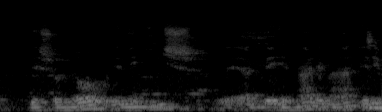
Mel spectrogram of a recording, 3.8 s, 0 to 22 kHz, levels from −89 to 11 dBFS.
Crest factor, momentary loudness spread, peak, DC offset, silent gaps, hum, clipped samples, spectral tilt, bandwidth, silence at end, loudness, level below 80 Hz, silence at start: 14 dB; 9 LU; -34 dBFS; under 0.1%; none; none; under 0.1%; -6.5 dB/octave; 10 kHz; 0 s; -49 LUFS; -74 dBFS; 0 s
